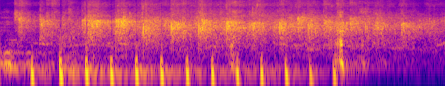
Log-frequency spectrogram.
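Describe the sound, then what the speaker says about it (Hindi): Audience in a church or sermon setting clapping in a steady rhythmic beat, roughly a dozen evenly spaced claps close and loud over a noisy room background. "माली इनके लिए बजा दो ताली"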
